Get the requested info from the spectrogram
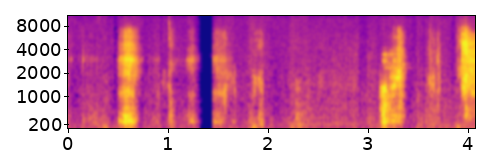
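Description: Near silence on a video call, broken by two faint brief noises, one about half a second in and one about three seconds in.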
